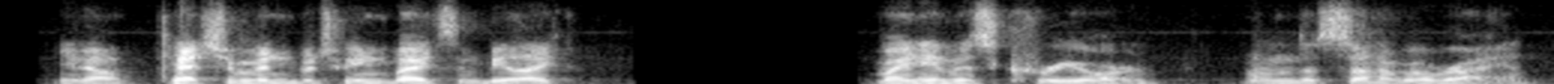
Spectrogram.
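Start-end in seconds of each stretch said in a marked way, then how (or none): 2.9-5.0 low voice, quieter and slower. A player's character sits beside someone mid-meal and gives a name, in a low voice. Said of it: "in a low voice".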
